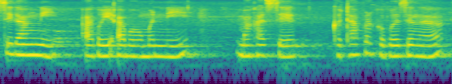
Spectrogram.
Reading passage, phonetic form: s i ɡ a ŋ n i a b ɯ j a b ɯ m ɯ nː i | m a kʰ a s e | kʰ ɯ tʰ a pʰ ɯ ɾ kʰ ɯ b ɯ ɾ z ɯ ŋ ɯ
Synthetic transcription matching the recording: s i ɡ a ŋ n i a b ɯ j a b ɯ m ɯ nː i | m a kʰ a s e | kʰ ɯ tʰ a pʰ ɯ ɾ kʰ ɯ b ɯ z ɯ ŋ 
